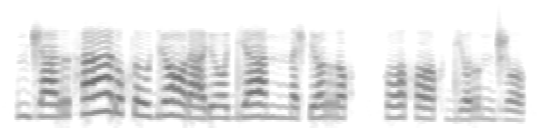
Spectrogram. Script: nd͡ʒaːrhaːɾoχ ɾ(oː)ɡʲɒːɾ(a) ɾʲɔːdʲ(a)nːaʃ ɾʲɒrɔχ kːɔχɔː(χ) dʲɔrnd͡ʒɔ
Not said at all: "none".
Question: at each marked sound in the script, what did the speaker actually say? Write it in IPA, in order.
oː, aː, aː, χ

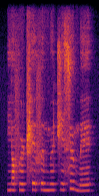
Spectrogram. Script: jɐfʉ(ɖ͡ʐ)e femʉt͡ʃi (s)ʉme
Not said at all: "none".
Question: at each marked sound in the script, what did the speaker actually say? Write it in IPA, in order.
ʈ͡ʂʰ, s

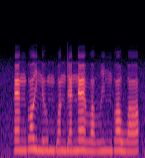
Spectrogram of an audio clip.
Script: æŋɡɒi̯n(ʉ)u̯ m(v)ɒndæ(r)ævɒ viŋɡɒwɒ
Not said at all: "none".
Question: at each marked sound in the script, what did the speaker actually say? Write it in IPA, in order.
ʉ, b, n

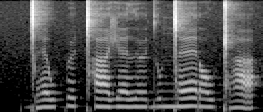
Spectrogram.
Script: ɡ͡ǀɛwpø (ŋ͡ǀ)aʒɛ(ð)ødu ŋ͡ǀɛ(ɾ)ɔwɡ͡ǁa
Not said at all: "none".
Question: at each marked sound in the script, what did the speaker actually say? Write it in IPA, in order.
ǀʰ, ð, ɾ

